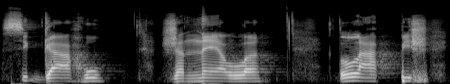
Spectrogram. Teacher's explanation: a sílaba que a gente proferiu com mais força sempre esteve na penúltima sílaba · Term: paroxítonas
